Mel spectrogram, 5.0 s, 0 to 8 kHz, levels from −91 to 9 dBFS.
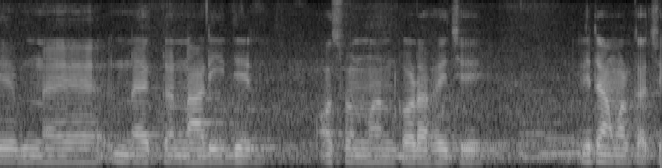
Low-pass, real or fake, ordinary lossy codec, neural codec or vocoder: none; real; none; none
